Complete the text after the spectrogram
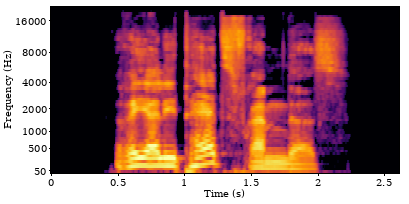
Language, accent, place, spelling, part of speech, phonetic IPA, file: German, Germany, Berlin, realitätsfremdes, adjective, [ʁealiˈtɛːt͡sˌfʁɛmdəs], De-realitätsfremdes.ogg
- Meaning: strong/mixed nominative/accusative neuter singular of realitätsfremd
